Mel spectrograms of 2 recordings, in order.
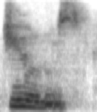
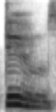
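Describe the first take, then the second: First: It is said in a non-American accent. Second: It is said in an American accent.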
